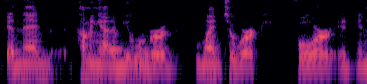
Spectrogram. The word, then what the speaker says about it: Muhlenberg: did you get to your undergrad program at Muhlenberg school did I pronounce that correct correctly you got it you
